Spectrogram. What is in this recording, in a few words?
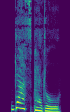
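"gas pedal", British English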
